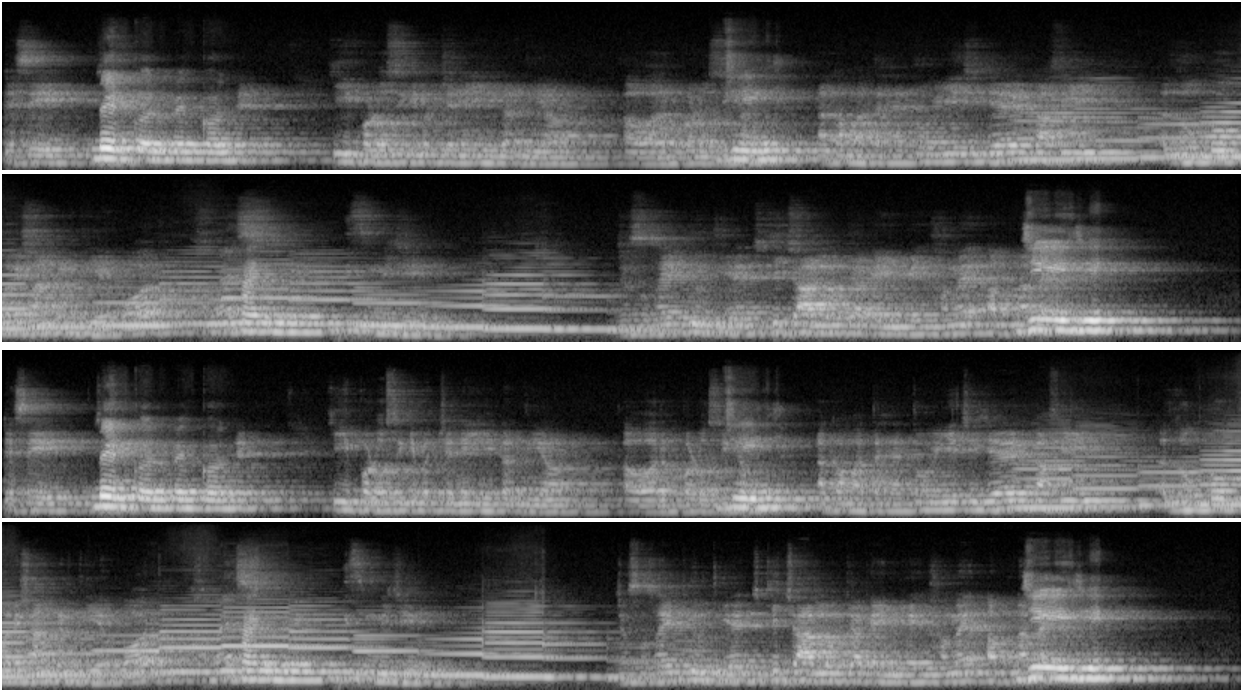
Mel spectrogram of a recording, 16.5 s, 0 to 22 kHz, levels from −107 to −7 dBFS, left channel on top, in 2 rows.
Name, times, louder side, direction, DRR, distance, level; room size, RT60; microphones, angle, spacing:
voice 1, 0.0-0.4 0.8-0.9 2.2-3.8 4.1-5.0 5.5-7.3 7.7-10.1 10.4-11.1 12.3-15.2, right 1 dB, 65° right, -6 dB, 2.2 m, -37 dB
voice 2, 0.6-1.6 4.8-5.2 9.8-10.4 15.0-15.6, equal, 10° right, 3 dB, 0.9 m, -27 dB
Wind instrument woodwind instrument, 6.7-13.3, right 1 dB, 85° right, 0.9 m, -37 dB
11.0 x 5.2 x 6.9 m, 1.4 s
head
